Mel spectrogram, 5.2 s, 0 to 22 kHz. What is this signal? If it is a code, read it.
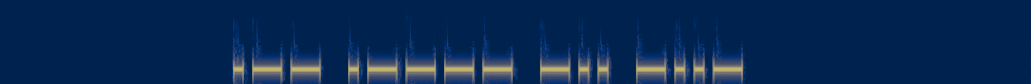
Morse code, heard as a keyed tone, about 25 wpm, 700 Hz. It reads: W1DX
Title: K1USN SST QSO Practice - 25wpm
